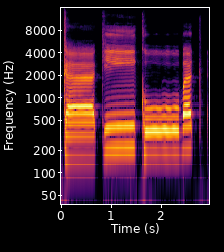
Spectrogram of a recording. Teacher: ketika berharakat memang si suara percikannya itu kurang terasa Kenapa karena Kehalangin oleh bunyi vokal a iu-nya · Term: huruf Kaf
